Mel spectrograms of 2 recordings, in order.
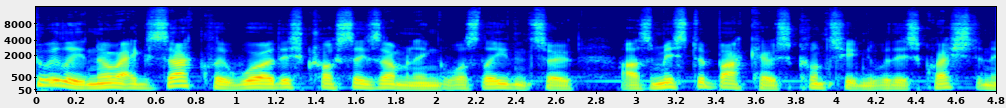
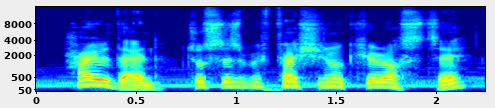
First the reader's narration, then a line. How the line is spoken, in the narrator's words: asked Mr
